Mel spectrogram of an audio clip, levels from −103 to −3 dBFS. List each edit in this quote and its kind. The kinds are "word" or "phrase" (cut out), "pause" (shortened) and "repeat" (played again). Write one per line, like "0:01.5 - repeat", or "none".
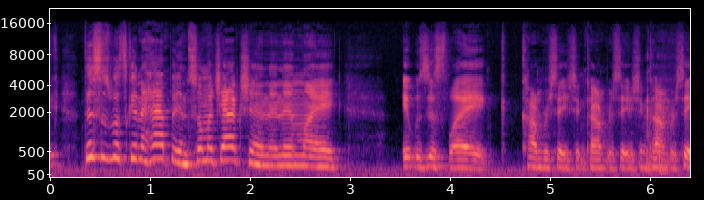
0:04.6 - pause

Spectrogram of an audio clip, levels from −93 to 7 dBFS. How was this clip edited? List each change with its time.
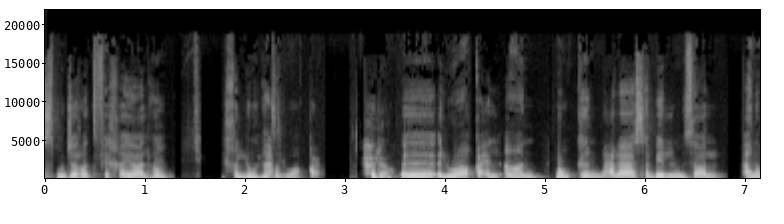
0:02.3 - phrase

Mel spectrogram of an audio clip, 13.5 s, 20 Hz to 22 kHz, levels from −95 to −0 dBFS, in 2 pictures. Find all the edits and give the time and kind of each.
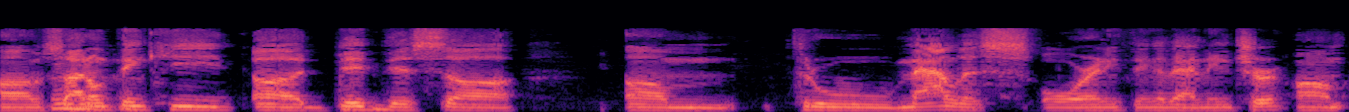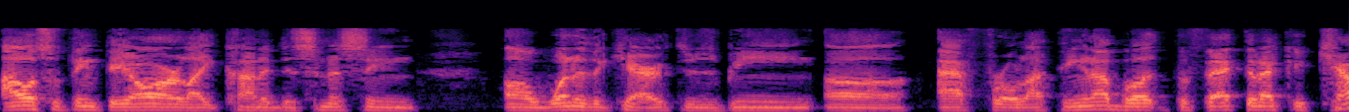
0:11.3 - pause

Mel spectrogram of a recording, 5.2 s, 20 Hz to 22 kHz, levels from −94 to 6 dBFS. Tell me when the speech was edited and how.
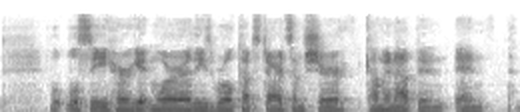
none

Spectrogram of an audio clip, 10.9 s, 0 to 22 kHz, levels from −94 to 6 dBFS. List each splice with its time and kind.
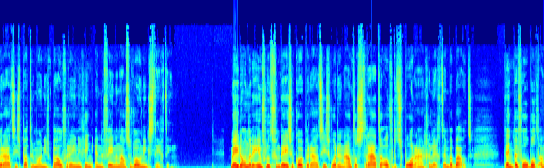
none

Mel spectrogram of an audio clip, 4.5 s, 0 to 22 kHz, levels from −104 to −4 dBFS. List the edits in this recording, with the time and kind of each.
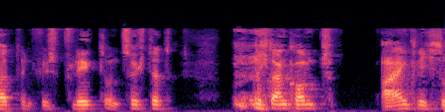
0:02.7 - word

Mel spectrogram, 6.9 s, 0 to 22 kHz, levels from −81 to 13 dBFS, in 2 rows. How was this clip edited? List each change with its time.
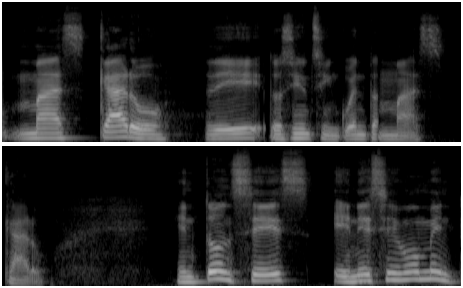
0:01.5 - word
0:01.9 - word
0:02.8 - word

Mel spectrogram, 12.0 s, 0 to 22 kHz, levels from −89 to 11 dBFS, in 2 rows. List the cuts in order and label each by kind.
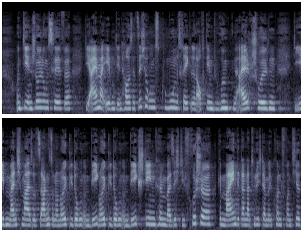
0:03.5 - word
0:07.9 - repeat
0:10.2 - pause

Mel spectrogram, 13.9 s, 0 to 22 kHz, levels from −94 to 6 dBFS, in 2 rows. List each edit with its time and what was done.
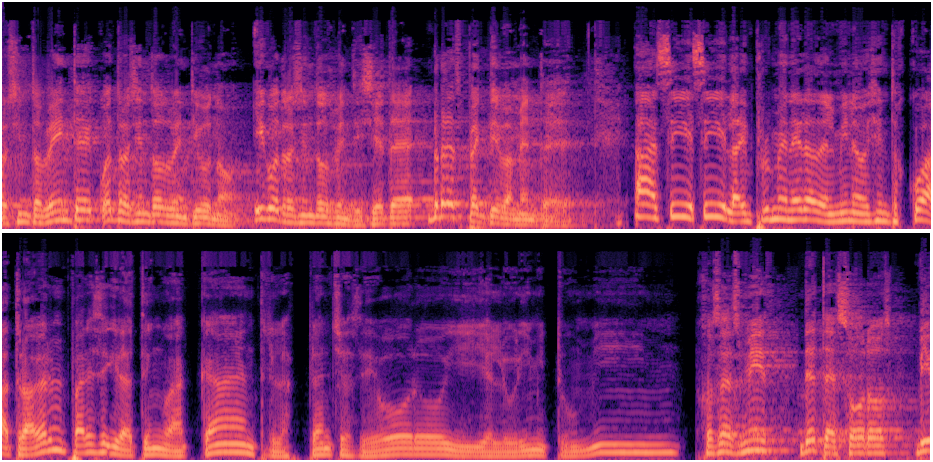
0:05.2 - repeat
0:12.1 - pause
0:12.9 - word

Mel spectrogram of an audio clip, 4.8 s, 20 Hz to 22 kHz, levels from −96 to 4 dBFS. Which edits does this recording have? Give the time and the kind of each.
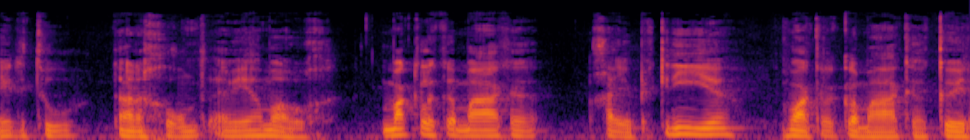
0:01.8 - pause
0:02.8 - pause
0:03.9 - phrase

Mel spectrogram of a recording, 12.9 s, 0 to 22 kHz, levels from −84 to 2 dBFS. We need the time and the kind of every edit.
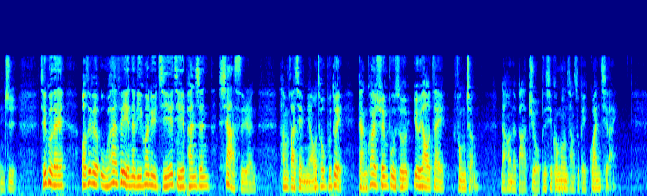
0:09.0 - pause
0:10.8 - word

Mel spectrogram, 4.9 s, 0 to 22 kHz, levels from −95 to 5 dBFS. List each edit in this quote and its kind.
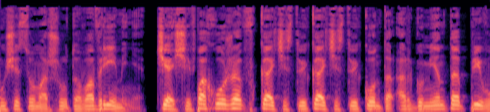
0:01.9 - word
0:03.1 - repeat

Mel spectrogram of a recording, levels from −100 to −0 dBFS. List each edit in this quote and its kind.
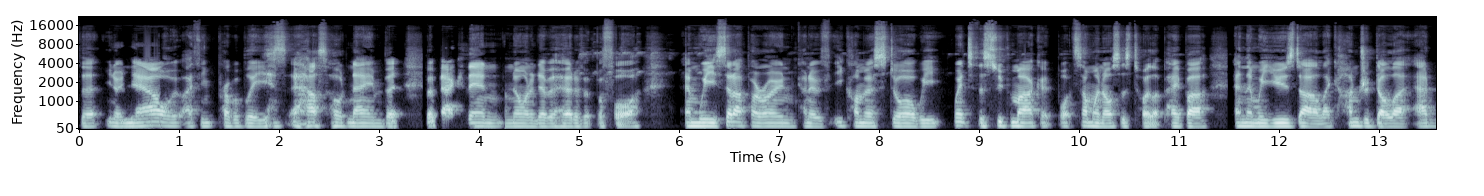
0:03.4 - pause
0:04.3 - word
0:11.5 - pause

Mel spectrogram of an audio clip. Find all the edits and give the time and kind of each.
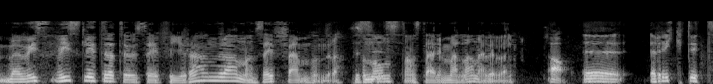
0:05.7 - pause

